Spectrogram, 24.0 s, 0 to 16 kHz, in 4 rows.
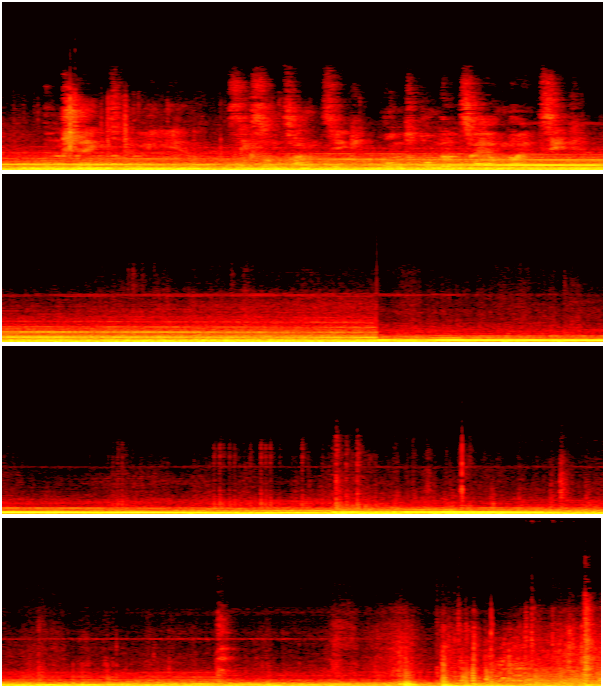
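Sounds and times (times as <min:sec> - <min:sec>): tram rumbling on rails: 0:00.0 - 0:24.0.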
